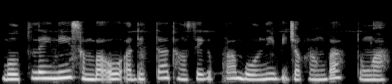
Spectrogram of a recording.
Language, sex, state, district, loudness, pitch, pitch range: Garo, female, Meghalaya, West Garo Hills, -14 LUFS, 245 Hz, 230-280 Hz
